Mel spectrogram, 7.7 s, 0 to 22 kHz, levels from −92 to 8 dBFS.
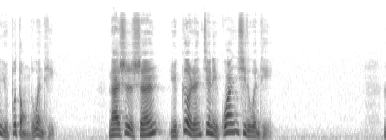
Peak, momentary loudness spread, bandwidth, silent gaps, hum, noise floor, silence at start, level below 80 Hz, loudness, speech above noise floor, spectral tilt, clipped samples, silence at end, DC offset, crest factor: -10 dBFS; 13 LU; 15 kHz; none; none; -70 dBFS; 0 s; -66 dBFS; -27 LUFS; 43 dB; -6.5 dB/octave; under 0.1%; 0 s; under 0.1%; 20 dB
